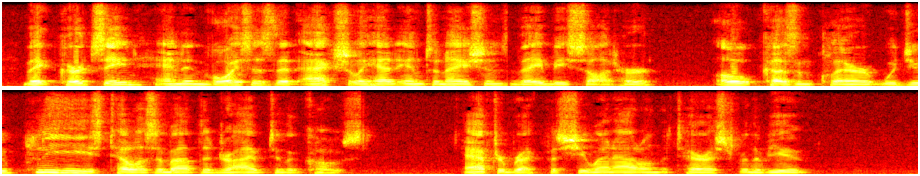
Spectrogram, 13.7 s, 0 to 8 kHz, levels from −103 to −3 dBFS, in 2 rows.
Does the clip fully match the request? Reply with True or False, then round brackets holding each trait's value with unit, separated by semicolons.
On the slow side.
False (155 wpm)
